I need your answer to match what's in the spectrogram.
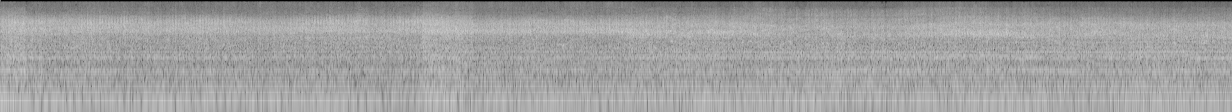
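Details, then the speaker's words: Old tractor without doors, in-cab, mowing a heavy unfertilised hay crop, slowed down and revs raised: steady low drone with constant hum, no clear bogging heard; mower labouring, owner suspects blades need changing. "Mower's struggling a bit through there. Now part of that is because it's probably because the blades might need a changing a little bit."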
